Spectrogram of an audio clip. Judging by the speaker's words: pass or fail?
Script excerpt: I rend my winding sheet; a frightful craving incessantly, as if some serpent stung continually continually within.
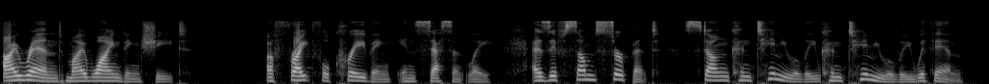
pass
